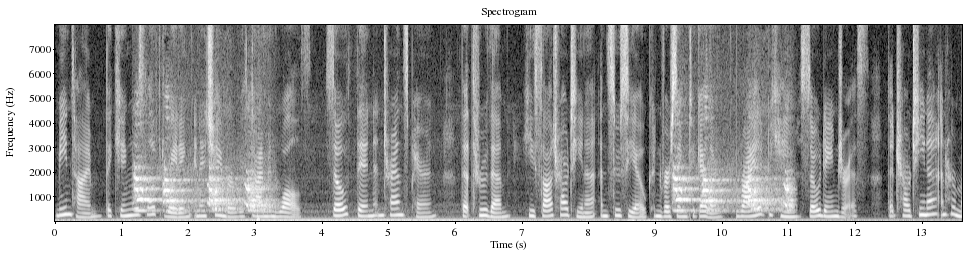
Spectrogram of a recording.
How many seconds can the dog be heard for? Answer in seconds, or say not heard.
4 s.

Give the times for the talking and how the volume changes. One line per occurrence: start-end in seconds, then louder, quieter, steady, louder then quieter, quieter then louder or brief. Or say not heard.
0.0-13.5 steady.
